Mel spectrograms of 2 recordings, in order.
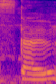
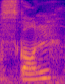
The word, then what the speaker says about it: scone: First one is scone or scone, depending on how you say it, and tea towel, because like it's a very strange word.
